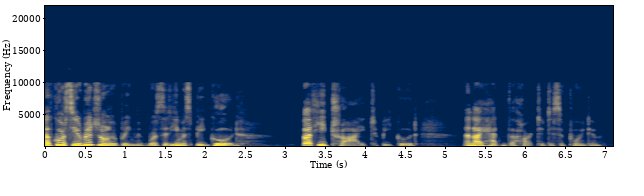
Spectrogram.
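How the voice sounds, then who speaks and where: A reader putting on a dreamy, imaginative young woman who gushes eagerly, her voice lifting higher than the narration. The recording is dry and close. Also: very animated, a little fast, no room sound. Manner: wistful and gushing, rising in pitch. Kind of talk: audiobook character voice.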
